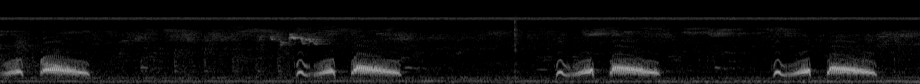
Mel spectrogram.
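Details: Spotted dove calling, played to get a caged bird to respond. Phrases repeat several times: quick double hooked notes followed by a drawn-out mellow coo, with a faint click midway and a constant thin high whine behind.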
